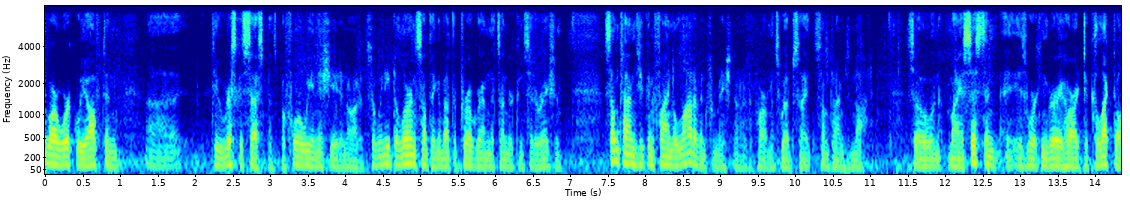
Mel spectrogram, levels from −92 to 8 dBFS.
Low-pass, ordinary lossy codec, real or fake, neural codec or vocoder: 7.2 kHz; Opus, 64 kbps; real; none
